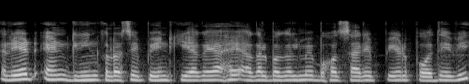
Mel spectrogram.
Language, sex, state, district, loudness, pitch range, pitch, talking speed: Hindi, male, Bihar, Lakhisarai, -17 LUFS, 195-210 Hz, 195 Hz, 205 wpm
